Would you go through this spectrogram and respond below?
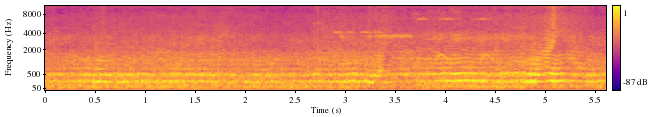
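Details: Bees buzzing in a steady, low hum with layered droning tones, swelling slightly toward the end; a few faint high thin tones appear briefly near the middle and end.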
